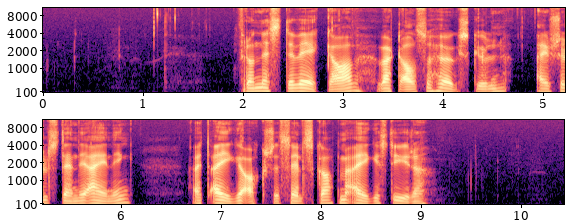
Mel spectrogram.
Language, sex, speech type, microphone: Norwegian, male, read, Sennheiser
